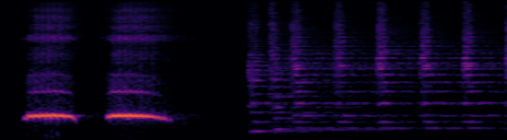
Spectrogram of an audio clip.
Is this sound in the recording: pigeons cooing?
yes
